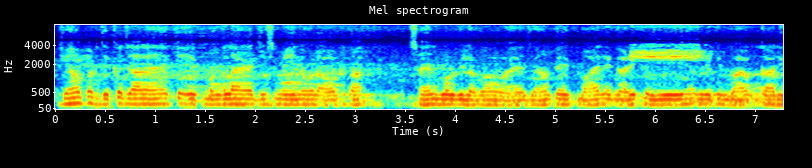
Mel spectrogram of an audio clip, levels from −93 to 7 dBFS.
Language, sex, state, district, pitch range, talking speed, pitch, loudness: Hindi, male, Delhi, New Delhi, 130-140 Hz, 265 wpm, 135 Hz, -15 LUFS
